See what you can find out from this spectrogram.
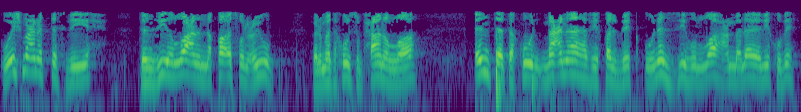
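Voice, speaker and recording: A man's voice: a little high, quick pace. A man giving a religious lesson, acting out wrong and right ways of saying short phrases by repeating them. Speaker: Islamic teacher. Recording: tinny phone-like sound.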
